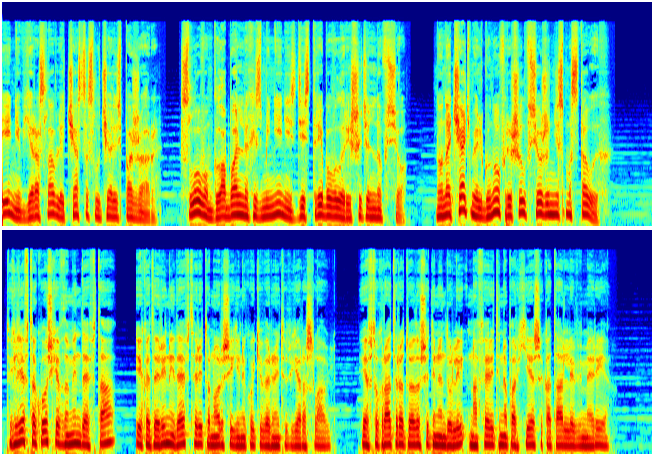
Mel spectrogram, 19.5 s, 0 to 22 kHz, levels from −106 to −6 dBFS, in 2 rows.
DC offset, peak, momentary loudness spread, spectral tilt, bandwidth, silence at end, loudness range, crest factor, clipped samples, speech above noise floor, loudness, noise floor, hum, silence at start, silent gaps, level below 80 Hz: under 0.1%; -2 dBFS; 7 LU; -5 dB/octave; 16.5 kHz; 0.65 s; 2 LU; 12 dB; under 0.1%; 43 dB; -14 LUFS; -56 dBFS; none; 0 s; none; -40 dBFS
